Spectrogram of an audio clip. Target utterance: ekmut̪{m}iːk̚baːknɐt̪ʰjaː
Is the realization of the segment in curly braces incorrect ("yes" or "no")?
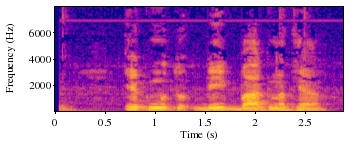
yes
